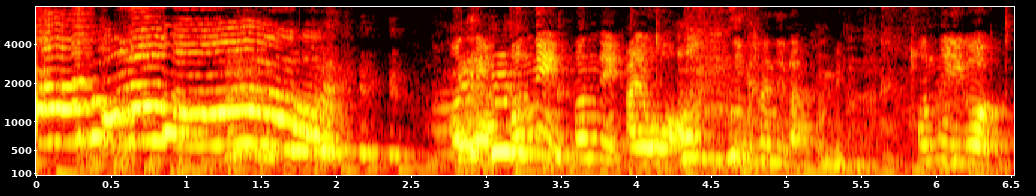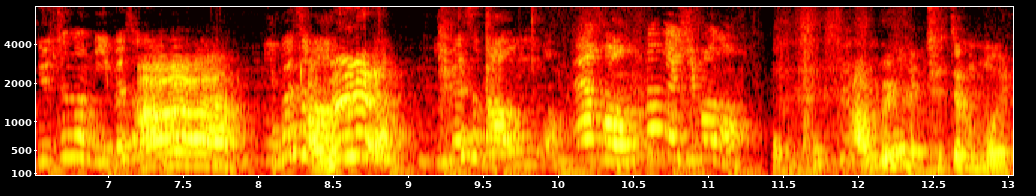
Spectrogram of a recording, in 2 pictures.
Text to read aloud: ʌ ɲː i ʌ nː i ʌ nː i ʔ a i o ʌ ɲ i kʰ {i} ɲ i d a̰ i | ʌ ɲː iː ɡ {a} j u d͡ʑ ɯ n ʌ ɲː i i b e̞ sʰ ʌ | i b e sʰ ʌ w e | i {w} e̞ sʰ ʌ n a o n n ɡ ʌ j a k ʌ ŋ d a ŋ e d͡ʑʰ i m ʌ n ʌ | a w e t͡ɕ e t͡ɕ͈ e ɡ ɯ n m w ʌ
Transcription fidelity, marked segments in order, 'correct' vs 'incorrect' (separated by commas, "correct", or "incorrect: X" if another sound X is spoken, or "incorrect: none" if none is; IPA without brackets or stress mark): incorrect: a, incorrect: ʌ, incorrect: b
